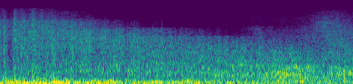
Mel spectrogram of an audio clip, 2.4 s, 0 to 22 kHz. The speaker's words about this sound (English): Just as the 9 crew members had gone to the forecastle to have their lunch, a loud explosion shattered the stillness of the afternoon.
